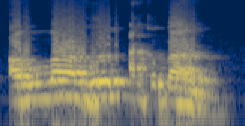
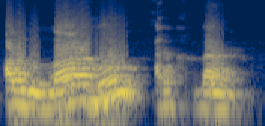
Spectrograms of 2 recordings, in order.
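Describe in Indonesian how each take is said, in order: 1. Bunyi L menghubungkan kedua kata. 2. Kedua kata bersambung tanpa bunyi tambahan. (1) "hul hul, tidak batal, masih dimaafkan" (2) "itu yang benar ya"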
